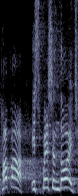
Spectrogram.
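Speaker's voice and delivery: very high, excited German greeting; proud announcement. Acted. Son showing off his German to dad, excited.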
